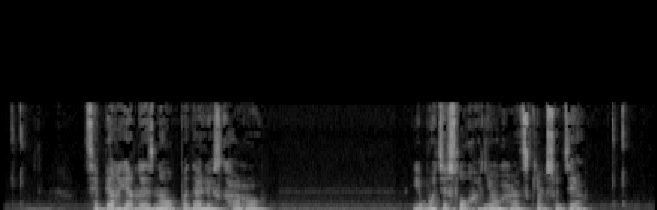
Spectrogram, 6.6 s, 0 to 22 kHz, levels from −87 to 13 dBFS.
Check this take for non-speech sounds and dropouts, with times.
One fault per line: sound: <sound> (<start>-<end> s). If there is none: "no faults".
no faults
